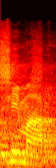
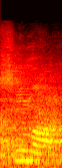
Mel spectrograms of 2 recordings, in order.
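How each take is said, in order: First: The name is said as Simar with s. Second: The name is said as two-syllable Shimr. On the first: This is the commonly used form. The speaker calls it wrong. "আর আমরা বলি সীমার" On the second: This is the name's real form. The speaker calls it right. "তার নাম হচ্ছে শিমর"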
